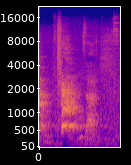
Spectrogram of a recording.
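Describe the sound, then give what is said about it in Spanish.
A small female dog barks a couple of short, sharp, high yips while people talk nearby. “La perrita no muerde”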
